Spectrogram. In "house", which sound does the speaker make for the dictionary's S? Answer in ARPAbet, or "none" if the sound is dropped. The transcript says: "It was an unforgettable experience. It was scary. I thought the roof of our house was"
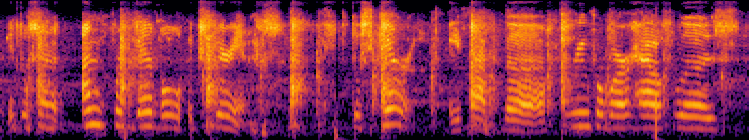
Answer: TH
